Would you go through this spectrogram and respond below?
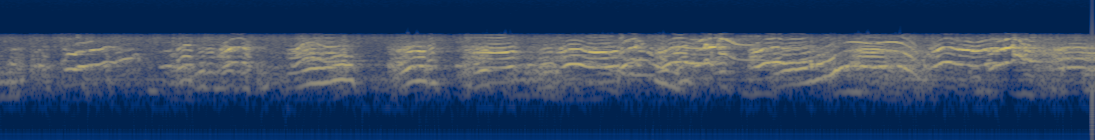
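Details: Eleven-day-old puppies in a whelping box, distressed because their mother came in and left again; a tangle of thin rising and falling whines, some drawn-out, from several pups at once.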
